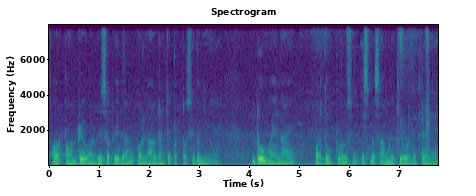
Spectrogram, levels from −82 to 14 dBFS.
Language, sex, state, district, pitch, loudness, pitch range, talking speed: Hindi, male, Chhattisgarh, Sukma, 130 Hz, -20 LUFS, 120-145 Hz, 215 wpm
